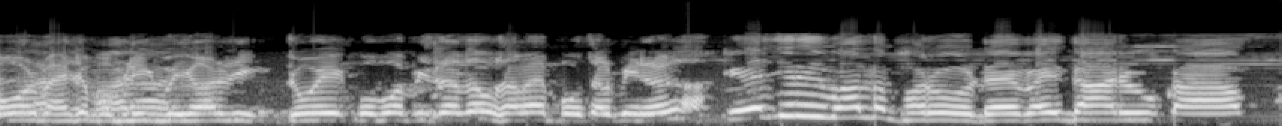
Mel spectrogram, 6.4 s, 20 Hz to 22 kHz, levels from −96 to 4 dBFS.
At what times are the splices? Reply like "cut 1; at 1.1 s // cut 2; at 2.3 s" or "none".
cut 1; at 1.4 s // cut 2; at 3.6 s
